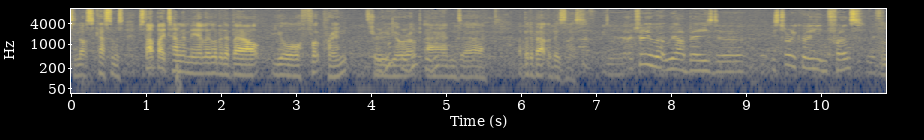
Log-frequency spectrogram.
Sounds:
Speech

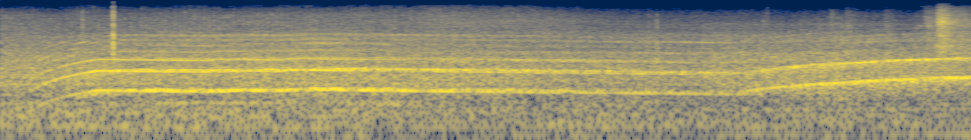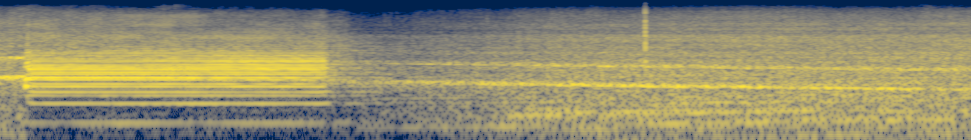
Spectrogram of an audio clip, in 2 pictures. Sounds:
Vehicle, Accelerating, Engine, Heavy engine (low frequency)

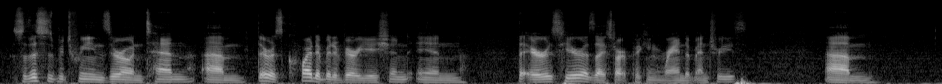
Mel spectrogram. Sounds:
Speech

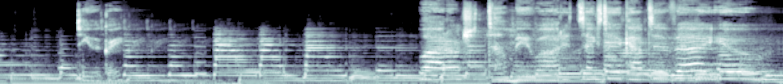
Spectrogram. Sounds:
Music

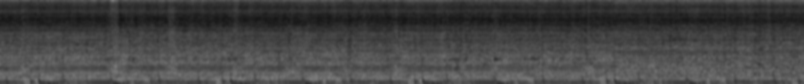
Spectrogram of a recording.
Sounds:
Music

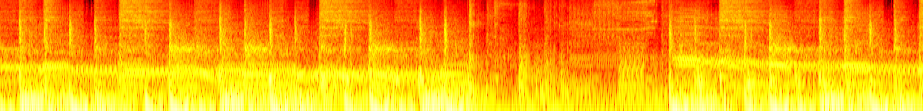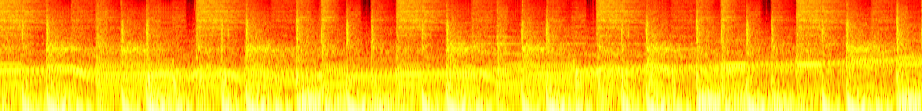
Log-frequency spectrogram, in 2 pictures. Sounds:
Music

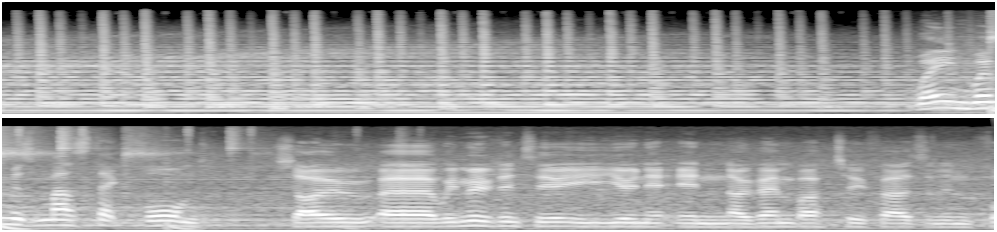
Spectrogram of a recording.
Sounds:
Speech, Music

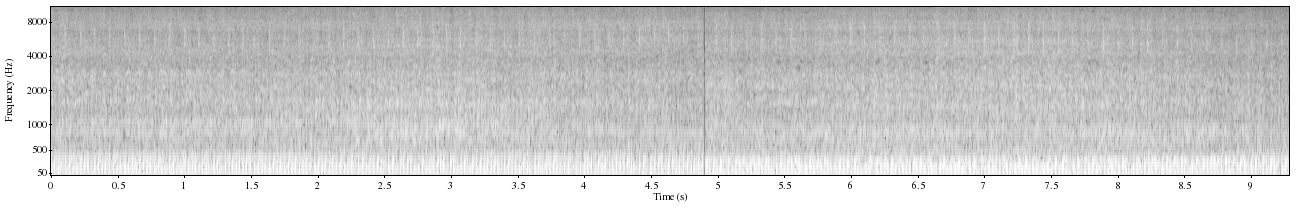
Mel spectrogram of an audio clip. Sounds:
car engine knocking

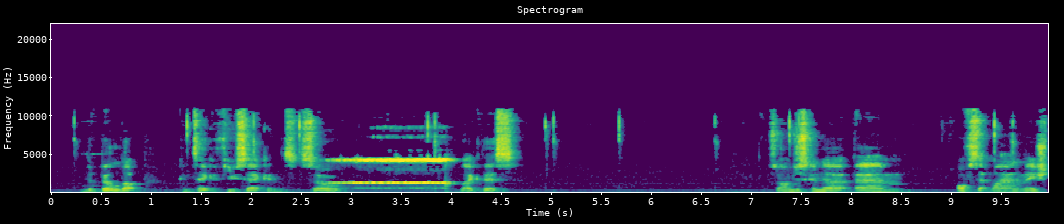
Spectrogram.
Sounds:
Alarm, Speech

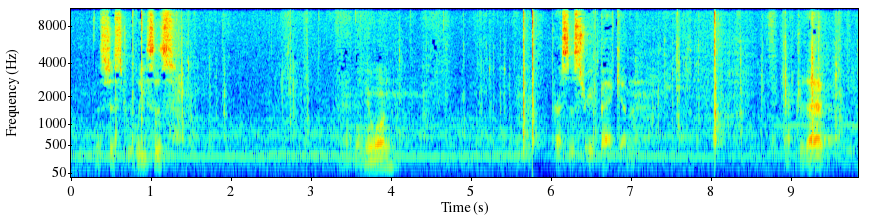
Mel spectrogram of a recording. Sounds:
inside a small room, Speech

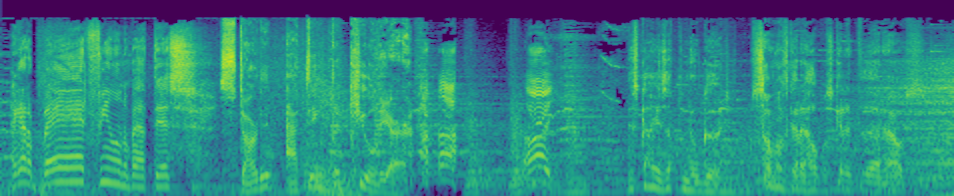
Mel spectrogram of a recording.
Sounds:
Music, Speech

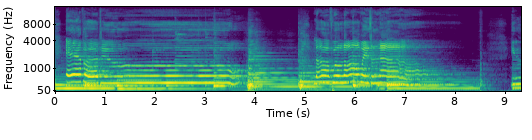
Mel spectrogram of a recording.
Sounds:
Mandolin, Singing, Music

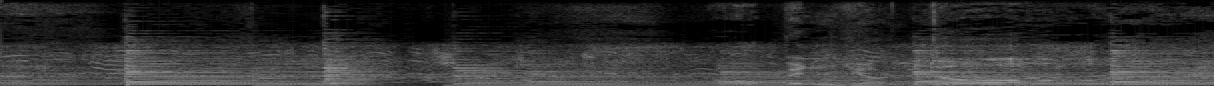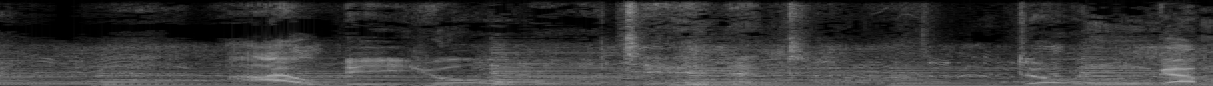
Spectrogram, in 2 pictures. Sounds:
Singing

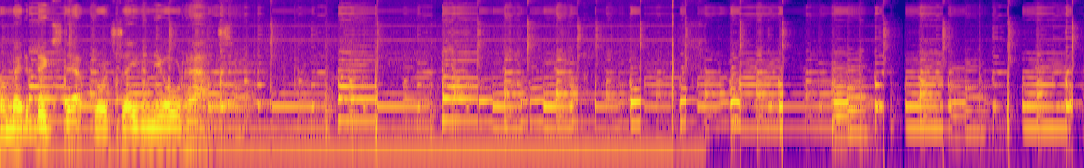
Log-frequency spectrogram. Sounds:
Speech, Music

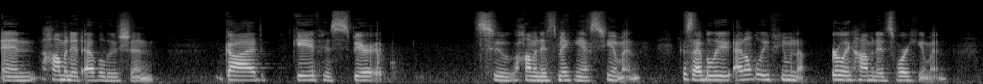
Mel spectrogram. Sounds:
woman speaking

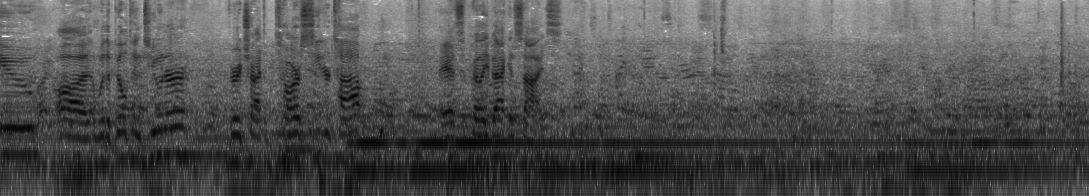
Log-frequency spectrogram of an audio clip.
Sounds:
Strum, Musical instrument, Guitar, Speech, Tender music, Plucked string instrument, Music

